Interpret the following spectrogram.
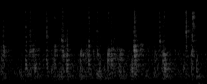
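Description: Faint light applause from a small seated audience: many quick, irregular hand claps.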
